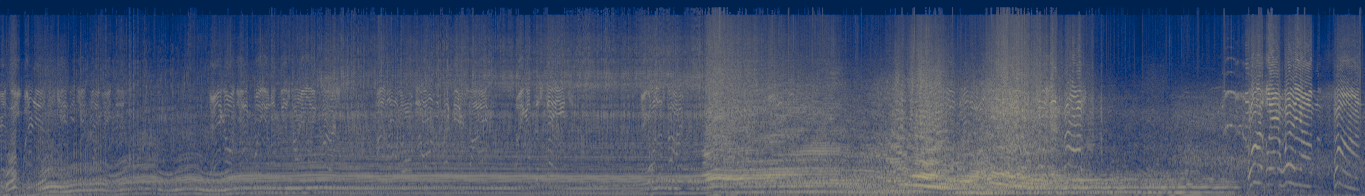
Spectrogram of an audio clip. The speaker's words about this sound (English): The two fastest cars in a thrilling race. The car that won, blown up and literally put back together the day before the race, and the opponent, one of the fastest and most colorful figures in drag racing today.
